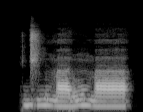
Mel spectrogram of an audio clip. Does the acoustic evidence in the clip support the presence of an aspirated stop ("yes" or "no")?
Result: no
